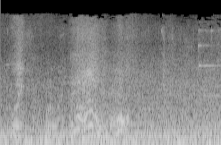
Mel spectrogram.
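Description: A zipper pulled in two short rasping strokes, the second a little longer, over faint talk and a low steady background rumble.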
